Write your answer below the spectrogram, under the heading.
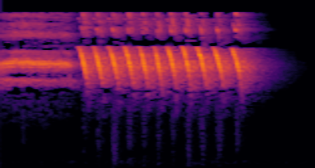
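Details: Five-month-old canary practising mimicked tutor-bird phrases; a steady high whistle followed by a fast rattle of about eleven descending notes that fades out.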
